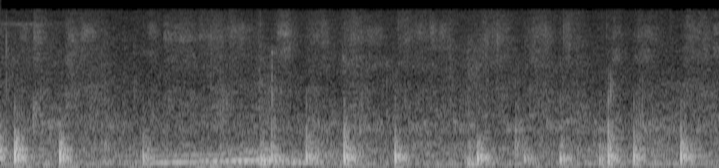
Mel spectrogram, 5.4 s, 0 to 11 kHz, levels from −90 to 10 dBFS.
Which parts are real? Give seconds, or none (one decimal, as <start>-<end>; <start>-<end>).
0.0-1.4; 4.6-5.4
